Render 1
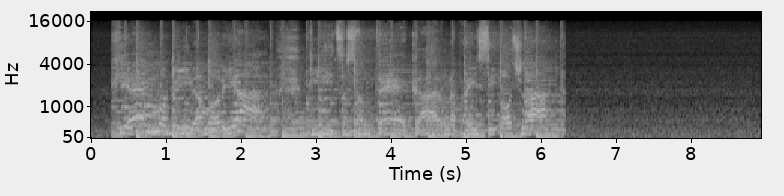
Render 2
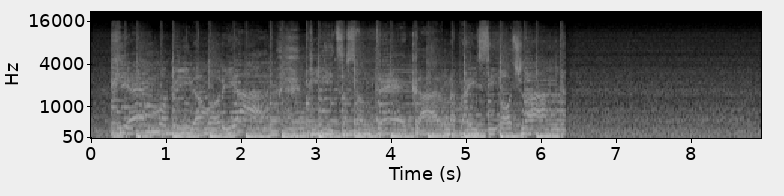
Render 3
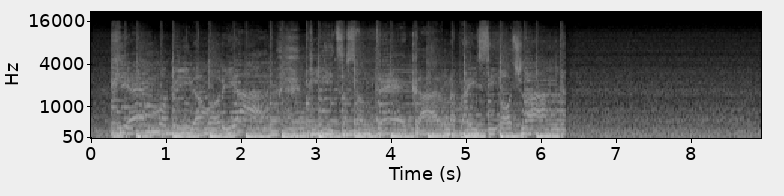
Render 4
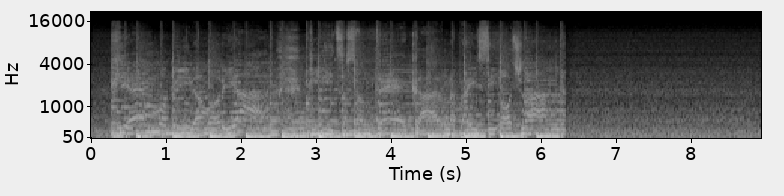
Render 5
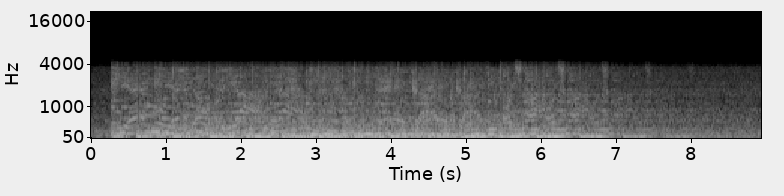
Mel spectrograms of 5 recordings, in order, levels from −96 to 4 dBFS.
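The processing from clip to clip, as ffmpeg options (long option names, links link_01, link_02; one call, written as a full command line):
ffmpeg -i in.wav -filter_complex "[0:a]aemphasis=mode=reproduction:type=50kf,acrossover=split=120[link_01][link_02];[link_02]acompressor=threshold=-35dB:ratio=10[link_03];[link_01][link_03]amix=inputs=2:normalize=0,volume=5dB" out.wav
ffmpeg -i in.wav -af "lowshelf=frequency=240:gain=5,volume=-1.5dB" out.wav
ffmpeg -i in.wav -af anull out.wav
ffmpeg -i in.wav -af "flanger=delay=7.7:depth=6.6:regen=-72:speed=0.45:shape=triangular,aresample=8000,volume=27dB,asoftclip=hard,volume=-27dB,aresample=44100,aecho=1:1:576|1152|1728|2304|2880|3456:0.708|0.319|0.143|0.0645|0.029|0.0131,volume=-1.5dB" out.wav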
